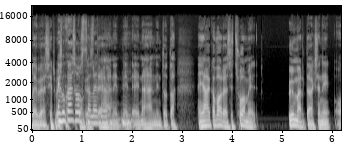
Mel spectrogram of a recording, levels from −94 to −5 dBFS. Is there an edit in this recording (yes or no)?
no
